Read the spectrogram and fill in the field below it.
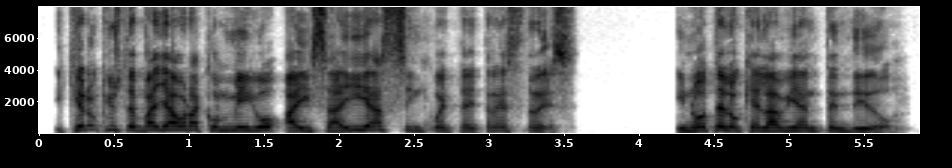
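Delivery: normal talking voice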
